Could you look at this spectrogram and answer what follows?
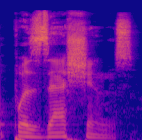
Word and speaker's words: possessions: Olha que interessante como esse aqui soa como Z.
